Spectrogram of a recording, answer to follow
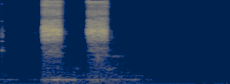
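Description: Two short hissing spritzes from an aerosol can of textured coating, about half a second apart.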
